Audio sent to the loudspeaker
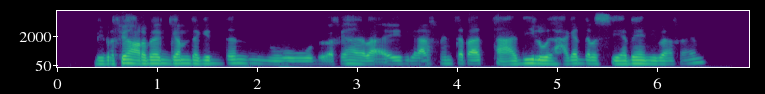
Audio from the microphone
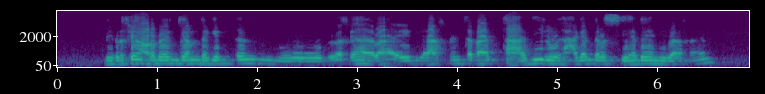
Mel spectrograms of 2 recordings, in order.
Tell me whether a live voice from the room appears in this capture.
No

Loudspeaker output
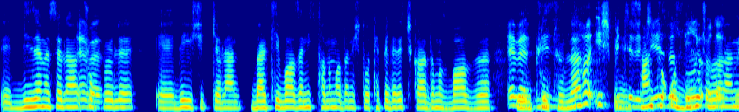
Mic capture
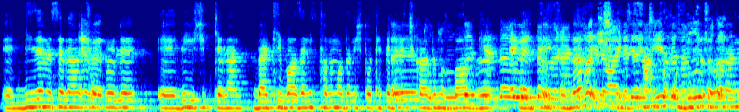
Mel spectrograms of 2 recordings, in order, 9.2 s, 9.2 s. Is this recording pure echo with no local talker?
No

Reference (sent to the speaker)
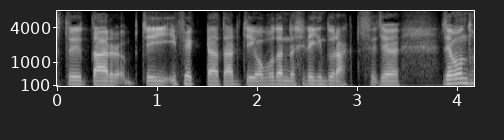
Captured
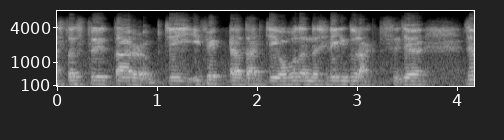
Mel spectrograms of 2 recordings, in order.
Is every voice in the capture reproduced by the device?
Yes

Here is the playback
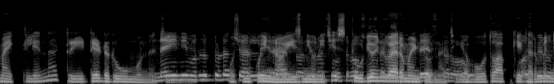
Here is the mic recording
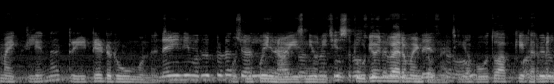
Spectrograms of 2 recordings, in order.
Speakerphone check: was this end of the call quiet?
Yes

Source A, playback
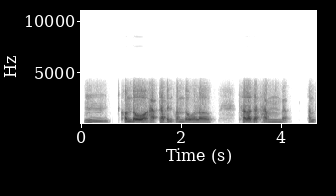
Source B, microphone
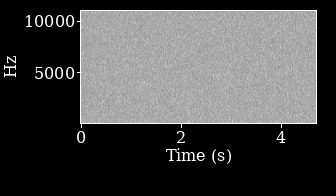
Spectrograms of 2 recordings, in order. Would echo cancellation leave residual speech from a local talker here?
No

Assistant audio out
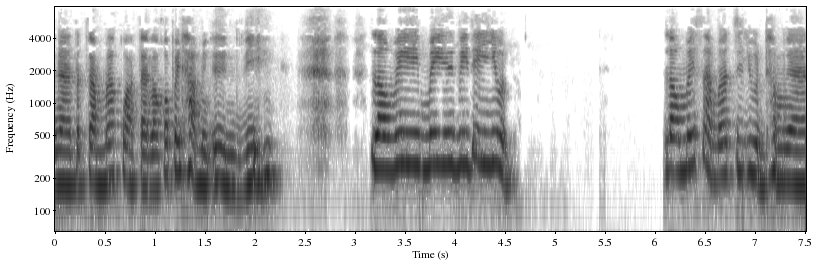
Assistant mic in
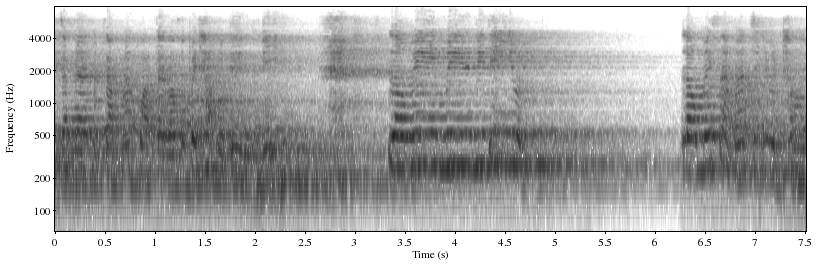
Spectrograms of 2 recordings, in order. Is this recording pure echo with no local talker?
Yes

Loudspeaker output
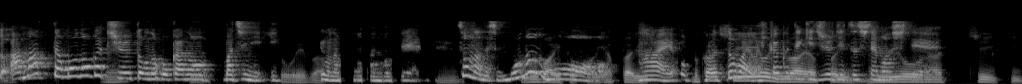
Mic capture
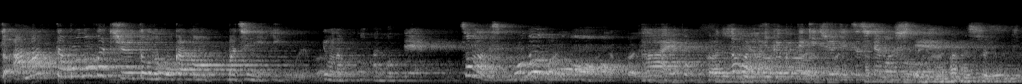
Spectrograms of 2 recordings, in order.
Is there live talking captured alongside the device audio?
Yes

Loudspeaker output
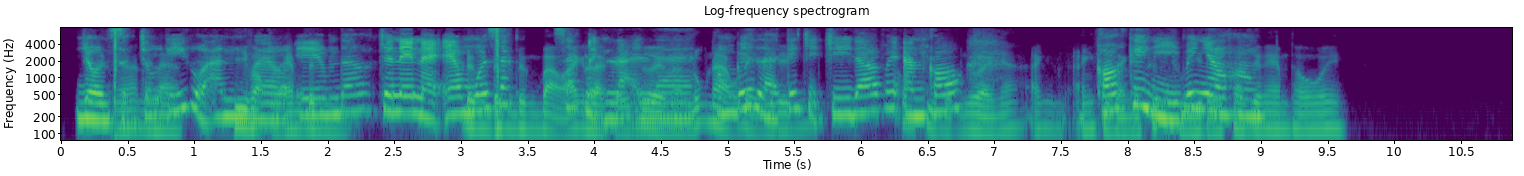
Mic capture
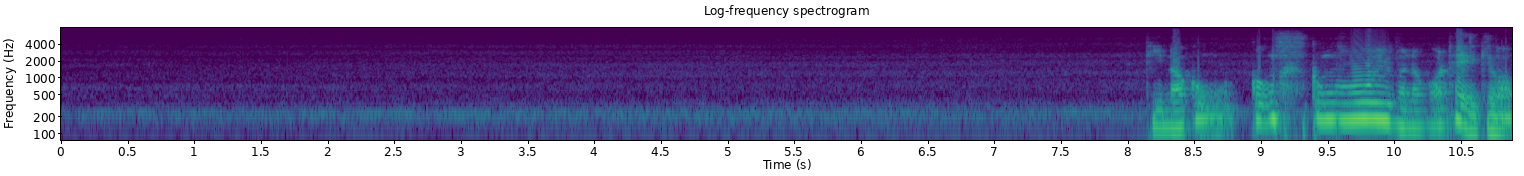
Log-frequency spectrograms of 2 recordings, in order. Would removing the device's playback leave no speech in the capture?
No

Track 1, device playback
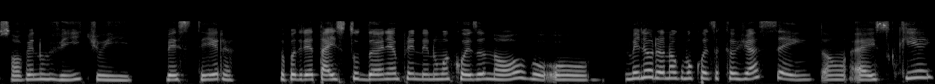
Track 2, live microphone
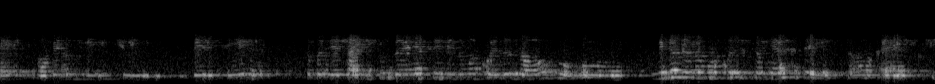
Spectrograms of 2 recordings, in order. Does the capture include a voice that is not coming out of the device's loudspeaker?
No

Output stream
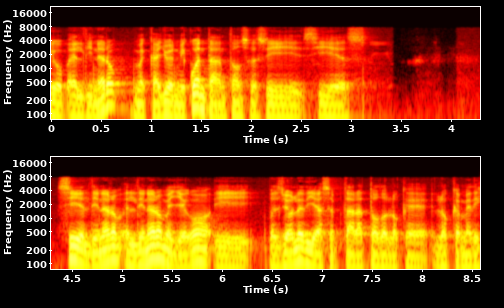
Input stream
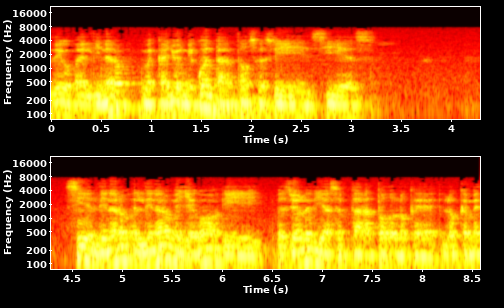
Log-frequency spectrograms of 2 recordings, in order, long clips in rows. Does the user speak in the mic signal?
No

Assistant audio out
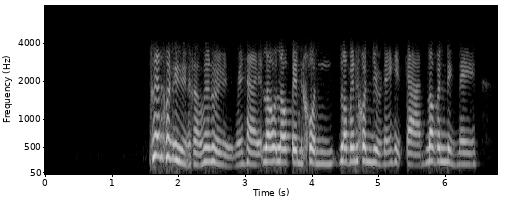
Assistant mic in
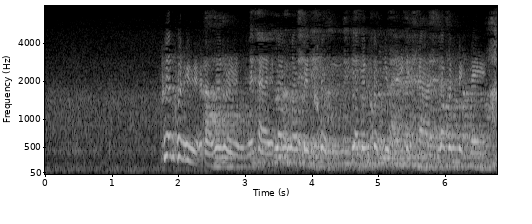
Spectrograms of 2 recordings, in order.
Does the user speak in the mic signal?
Yes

